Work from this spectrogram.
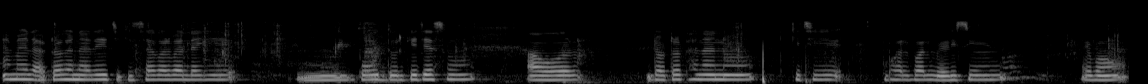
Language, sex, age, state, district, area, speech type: Odia, female, 30-45, Odisha, Bargarh, urban, spontaneous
